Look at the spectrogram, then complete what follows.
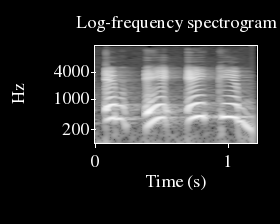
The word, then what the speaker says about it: Mach: இந்த வேக அளவீடு MACH என்று இருந்தாலும் அதன் உச்சரிப்பு MAAK மார்க் என்று இருக்க வேண்டும்.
